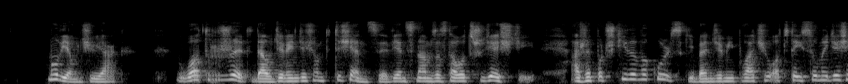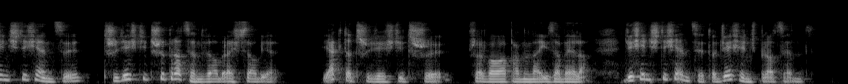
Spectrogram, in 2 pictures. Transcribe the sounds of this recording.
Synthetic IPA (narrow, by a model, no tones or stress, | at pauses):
muvʲjɛ̃w̃t͡ɕija̰k | wɔt̪rʐɘt̪d̪awd͡ʑevʲjeɲd͡ʑeɕɔnt̪ːɘɕɛnt̪sɘvʲjɛnt̪snamzɔst̪awɔtʂɨd͡ʑeɕt͡ɕḭ | ʔaʐɛpɔt͡ʂt͡ɕivɘvɔkulskʲibɛɲd͡ʑɛmʲipwat͡ɕiwɔ̰t̪ːɛjsumɘd͡ʑeɕeɲt͡ɕt̪ɘɕɛnt̪sɘ̰tʂɘd͡ʑeɕt͡ɕitʂɘpɾɔt̪sɛnd̪vɘɔbɾaɕsɔbʲjɛ̰ | ja̰kt̪ɔtʂɨd͡ʑeɕt͡ɕitʂɘ̰pʂɛɾvawapanːa̰izabɛla̰d͡ʑeɕeɲt͡ɕt̪ɘɕɛnt̪sɘt̪ɔd͡ʑeɕeɲʲt͡ɕpɾɔ̰t̪sɛ̰nt̪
